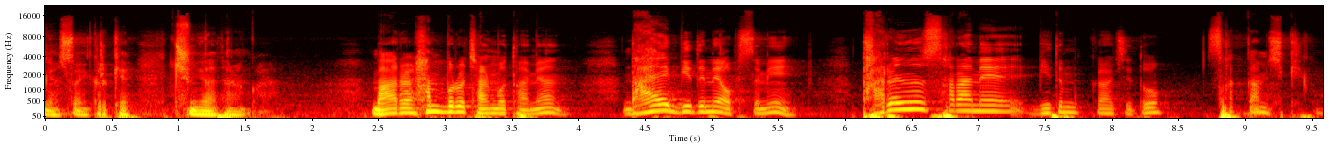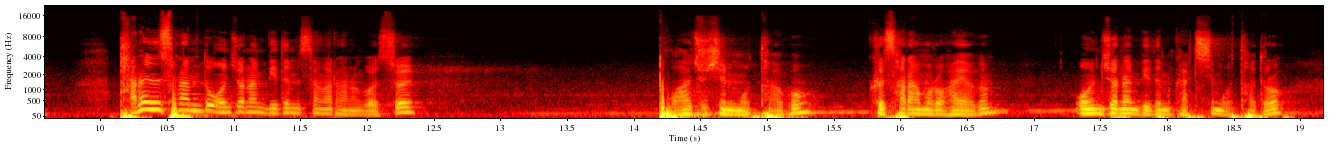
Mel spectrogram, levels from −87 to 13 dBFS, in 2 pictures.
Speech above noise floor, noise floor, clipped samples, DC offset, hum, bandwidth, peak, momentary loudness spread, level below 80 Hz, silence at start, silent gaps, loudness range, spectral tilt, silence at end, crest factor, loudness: 32 dB; -51 dBFS; under 0.1%; under 0.1%; none; 16 kHz; 0 dBFS; 12 LU; -24 dBFS; 0 s; none; 5 LU; -6 dB/octave; 0.1 s; 18 dB; -21 LUFS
